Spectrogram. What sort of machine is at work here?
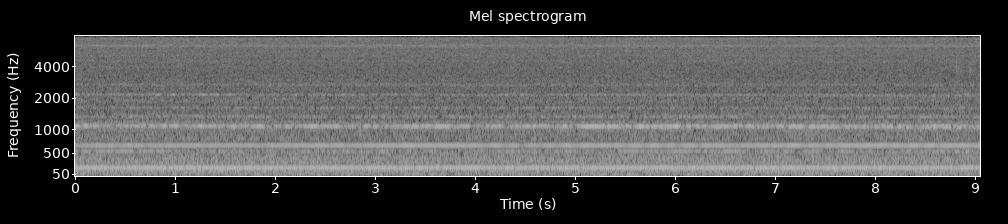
pump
